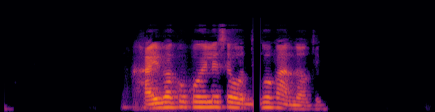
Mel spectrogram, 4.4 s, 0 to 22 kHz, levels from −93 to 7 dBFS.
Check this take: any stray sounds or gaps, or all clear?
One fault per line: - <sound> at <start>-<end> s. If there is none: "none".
- dropout at 2.5-2.6 s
